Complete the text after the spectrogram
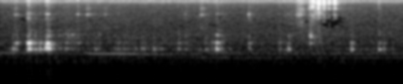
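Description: A soldering iron tip sizzles faintly against a wire.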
